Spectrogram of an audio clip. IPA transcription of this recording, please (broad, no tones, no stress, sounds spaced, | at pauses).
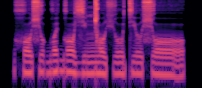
x o ɕ u ɡʷ e ɡ oː zʲ u ŋ͡ǀ o ç uː tʲ uː ɕ oː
